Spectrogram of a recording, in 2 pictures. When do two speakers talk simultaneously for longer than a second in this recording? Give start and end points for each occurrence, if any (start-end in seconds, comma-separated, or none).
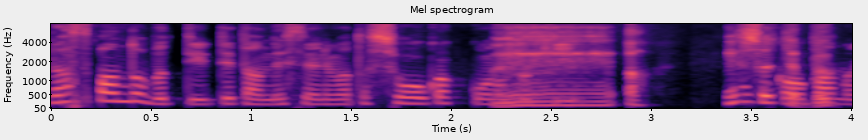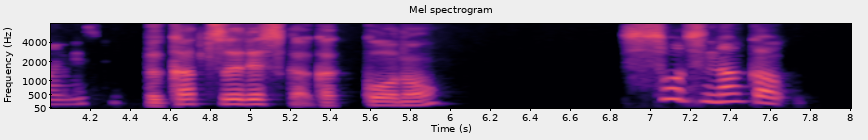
none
